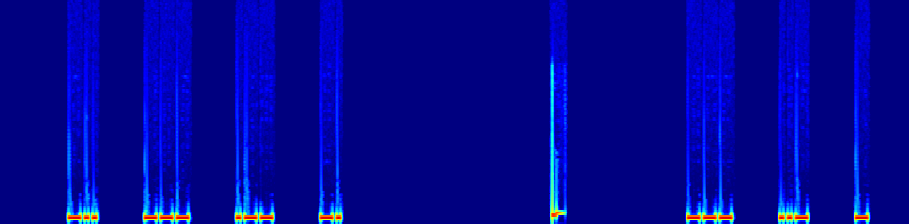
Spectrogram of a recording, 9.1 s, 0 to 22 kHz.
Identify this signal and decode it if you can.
Morse code, heard as a keyed tone, about 30 wpm, spaced as for 14 wpm, 700 Hz. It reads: DOWN OUT
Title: 4x Character Spacing - Top 100 Words - 30wpm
